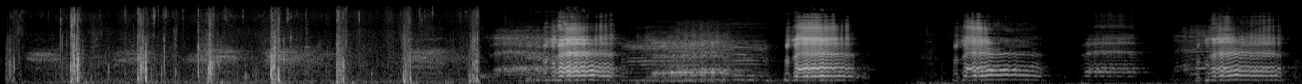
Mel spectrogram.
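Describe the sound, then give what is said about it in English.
Sheep bleat in a barn on a farm with livestock, several drawn-out, wavering calls following a stretch of shuffling footsteps at the start. “We're in the barn at the home farm at Heligan”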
